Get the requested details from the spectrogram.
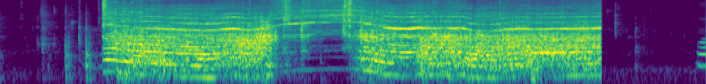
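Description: An immersion blender whirs, blending a smoothie.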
